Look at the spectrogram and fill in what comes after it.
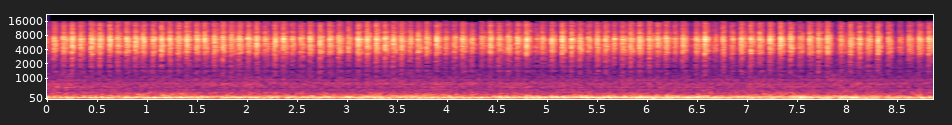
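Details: Wild eastern diamondback rattlesnake in Florida, being approached, keeps up a fast, pulsing, high-pitched buzz rattle, dry and insistent, with a low rumble of background noise underneath.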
